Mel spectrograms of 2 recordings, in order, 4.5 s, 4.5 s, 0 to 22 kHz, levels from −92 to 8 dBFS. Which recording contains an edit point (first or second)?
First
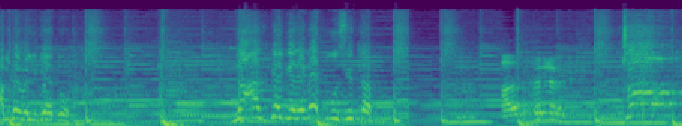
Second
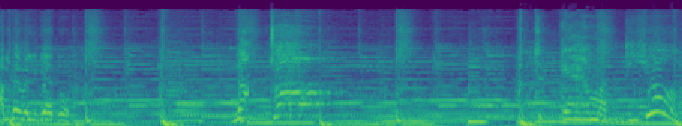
second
